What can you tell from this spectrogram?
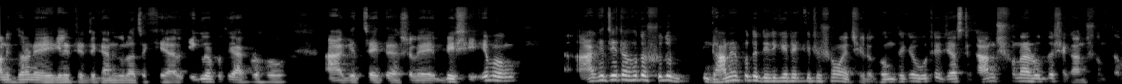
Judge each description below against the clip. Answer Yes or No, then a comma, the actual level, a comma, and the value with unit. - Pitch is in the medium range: Yes, medium, 150 Hz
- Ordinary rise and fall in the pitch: No, wide, 8.0 semitones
